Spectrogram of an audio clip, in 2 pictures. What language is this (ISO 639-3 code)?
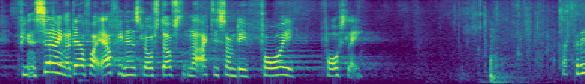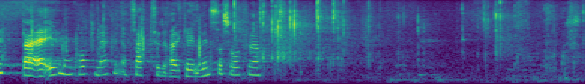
dan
